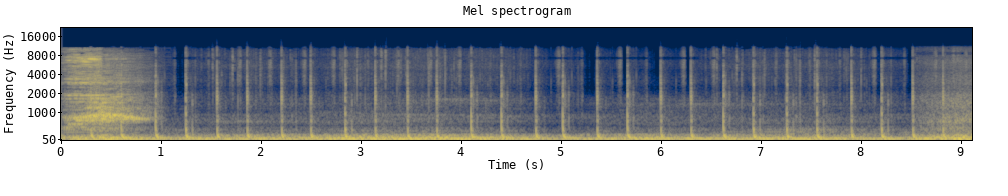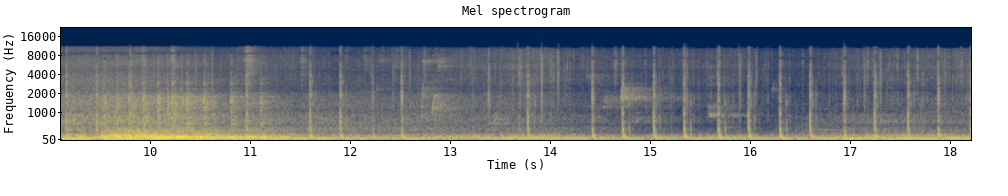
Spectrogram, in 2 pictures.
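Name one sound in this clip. Footsteps tap steadily on a stone floor, echoing slightly.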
